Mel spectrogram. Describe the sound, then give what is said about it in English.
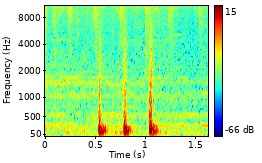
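Three firm knocks on a door, evenly spaced, with dull low thuds and quiet room tone between and after them. No voices. “Yep, and gonna knock.”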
